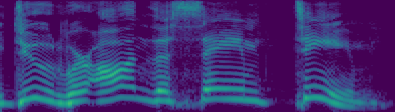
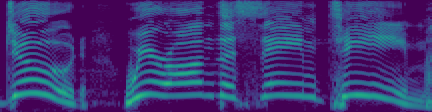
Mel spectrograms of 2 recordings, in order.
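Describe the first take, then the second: First: The same line said slowly in the usual voice; reflective repeat. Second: Put-on high, slow, shocked plea from a hurt kid; stunned teammate. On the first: Shown as a demonstration. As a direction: let it sink in, slow and sincere. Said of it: "But that stuck with me". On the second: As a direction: say it like you can't believe he hit you. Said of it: "He said this".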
